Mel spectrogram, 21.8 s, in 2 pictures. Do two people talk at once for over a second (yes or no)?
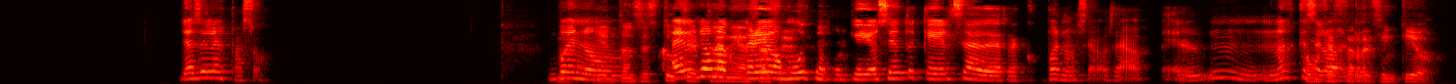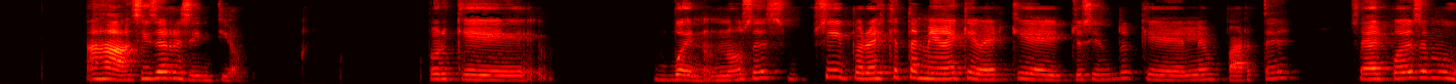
yes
